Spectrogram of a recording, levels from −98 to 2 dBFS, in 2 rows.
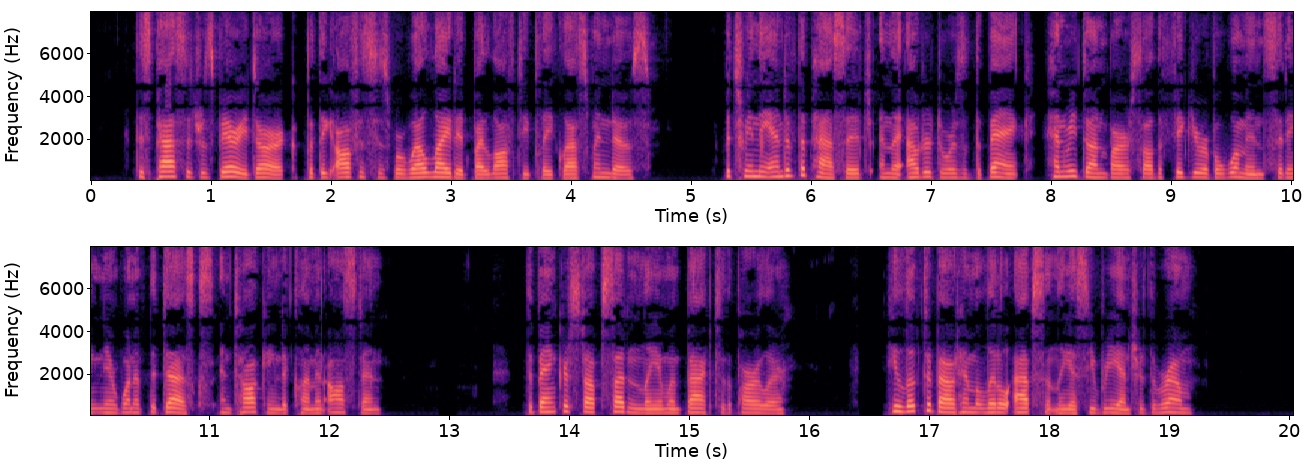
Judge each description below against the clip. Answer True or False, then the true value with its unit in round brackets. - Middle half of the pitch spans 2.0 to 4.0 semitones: True (2.7 semitones)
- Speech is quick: True (215 wpm)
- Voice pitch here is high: True (195 Hz)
